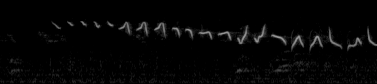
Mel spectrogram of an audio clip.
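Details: Saker falcon chicks at the nest in Hungary, filmed by a nest webcam on 11 May 2012: a rapid series of about eighteen sharp, hooked, thin notes that grow louder and slide lower in pitch toward the end.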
